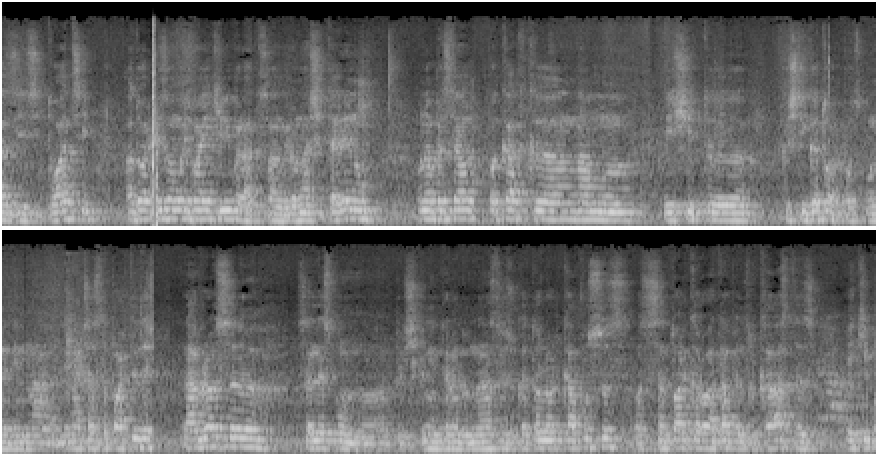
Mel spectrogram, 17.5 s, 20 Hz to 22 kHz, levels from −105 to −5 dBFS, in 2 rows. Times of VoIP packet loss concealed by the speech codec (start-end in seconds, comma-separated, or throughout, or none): none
